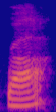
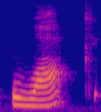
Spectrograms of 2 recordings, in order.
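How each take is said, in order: First: The word starts with an R sound. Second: The word starts with a W sound. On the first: "that R sound in rocks" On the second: "replacing that R with a W"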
